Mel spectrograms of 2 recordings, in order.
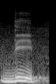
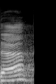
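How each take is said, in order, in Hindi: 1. स्वर एक लंबा 'ee' है। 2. स्वर एक छोटा, हल्का 'uh' है। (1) "हम लोग करते हैं दी" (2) "एक करते हैं द"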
